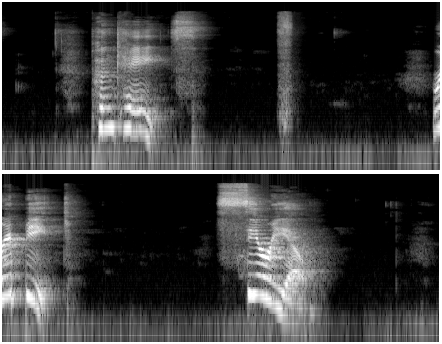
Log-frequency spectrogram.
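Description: A young woman speaks clearly and slowly, close to a microphone, in short separate phrases.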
